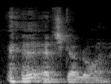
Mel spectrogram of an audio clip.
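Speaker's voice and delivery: laughing through the words; amused, chuckling as he says it. Real, not acted. Repeating joke while laughing.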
